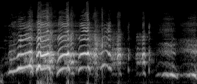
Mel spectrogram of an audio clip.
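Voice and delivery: big shouted burst of laughter; loud laugh. Real, not acted. Laughs at failing result.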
